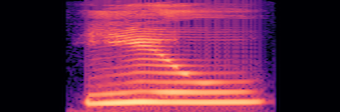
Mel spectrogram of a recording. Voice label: "iou(iu)", Pinyin; PinyinChart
